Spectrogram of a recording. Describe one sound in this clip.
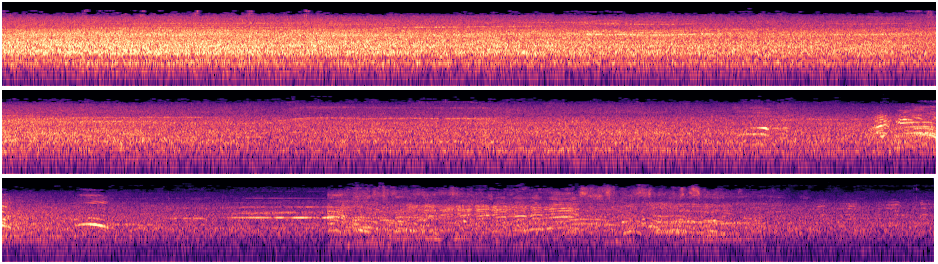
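A large stadium crowd roars steadily, then slowly fades.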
